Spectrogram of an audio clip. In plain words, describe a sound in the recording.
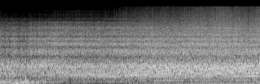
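Race car engines roar as the cars launch away.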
